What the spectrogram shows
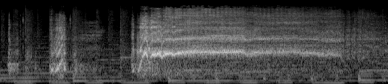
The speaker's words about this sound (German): Man kann anscheinend den Motor schneller einstellen.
